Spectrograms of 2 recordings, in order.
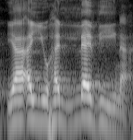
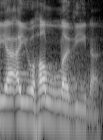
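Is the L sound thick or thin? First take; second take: thin; thick. First: The L sound is light and thin. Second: The L sound is heavy and thick. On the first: The speaker calls it right. "You make it nice thin" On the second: The speaker calls it wrong. "Don't say Ya ayyuhalladhina"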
